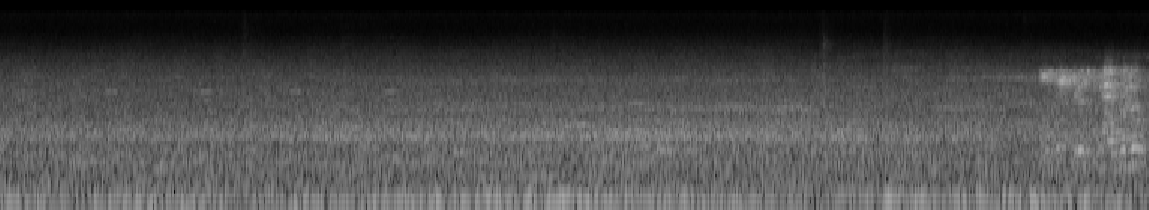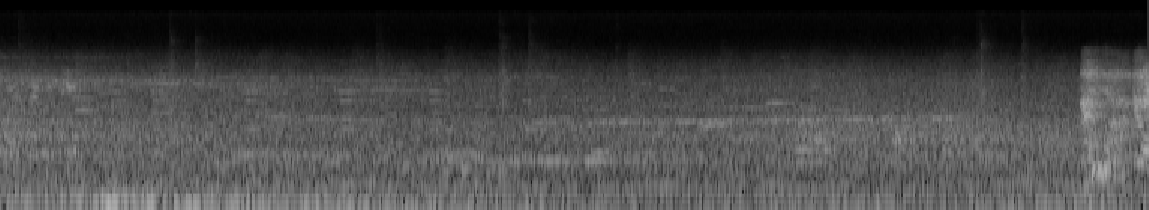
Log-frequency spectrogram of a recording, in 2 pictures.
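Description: Siemens Inspiro metro train running through a tunnel, heard inside the driver's cab: a steady rumble of wheels on rail under a low, even hum.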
